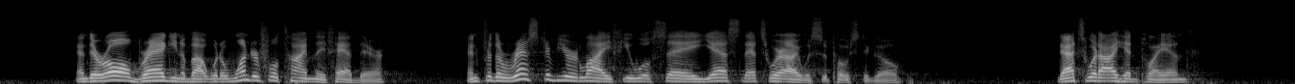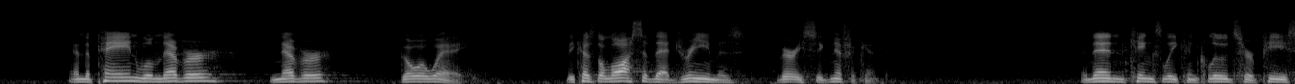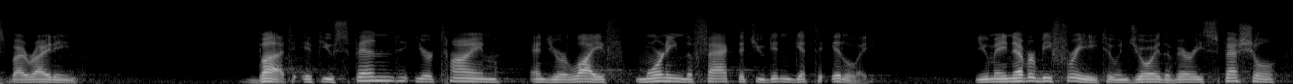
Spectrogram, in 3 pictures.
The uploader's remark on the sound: This message was delivered during the Traditonal Worship service.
